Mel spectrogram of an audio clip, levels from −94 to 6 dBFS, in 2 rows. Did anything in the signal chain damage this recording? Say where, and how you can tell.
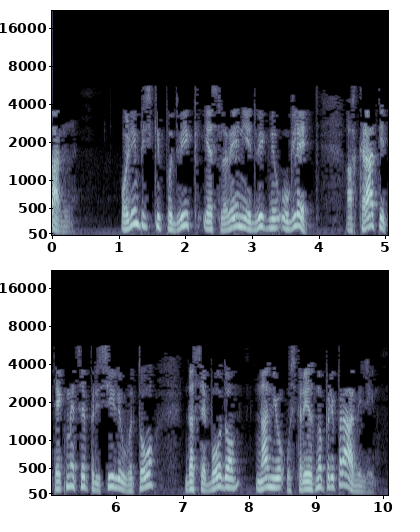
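Yes, at the codec stage: the speech has nothing above 5.6 kHz and a heavy watery swirl throughout, likely MP3 compression at a very low bitrate, near 16 kbps.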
